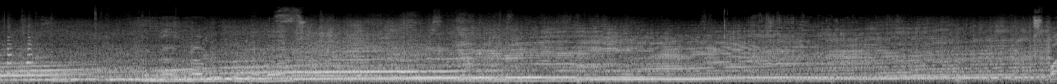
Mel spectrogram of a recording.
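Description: Turbocharged Super Ímpetus car engine revving loudly and driving, with rising and falling harmonic engine tones close by throughout.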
